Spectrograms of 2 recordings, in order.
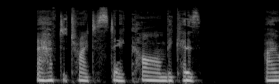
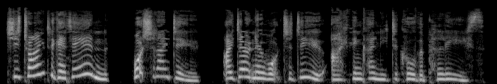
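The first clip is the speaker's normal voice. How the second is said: fake panic; 6 semitones higher than usual. A narrator's reading. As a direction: sound desperate and terrified. Kelly fakes panic.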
